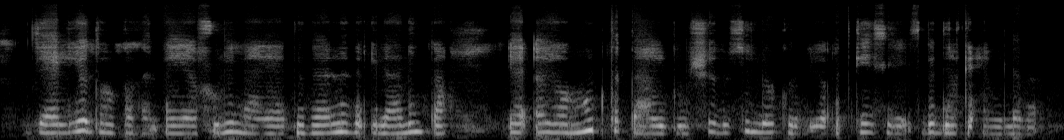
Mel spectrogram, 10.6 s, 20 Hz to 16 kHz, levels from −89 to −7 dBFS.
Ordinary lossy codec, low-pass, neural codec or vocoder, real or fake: none; 14.4 kHz; codec, 44.1 kHz, 2.6 kbps, DAC; fake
